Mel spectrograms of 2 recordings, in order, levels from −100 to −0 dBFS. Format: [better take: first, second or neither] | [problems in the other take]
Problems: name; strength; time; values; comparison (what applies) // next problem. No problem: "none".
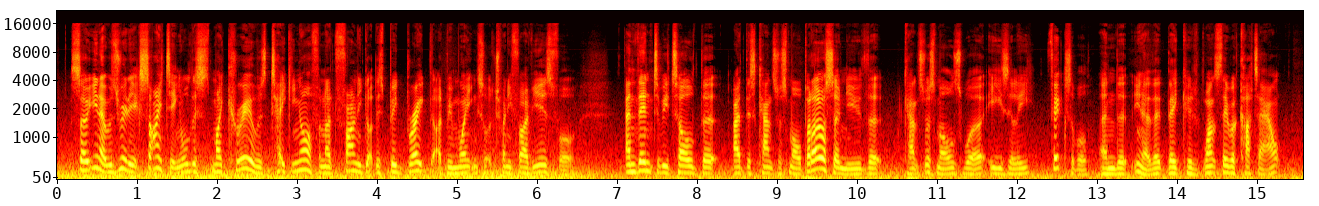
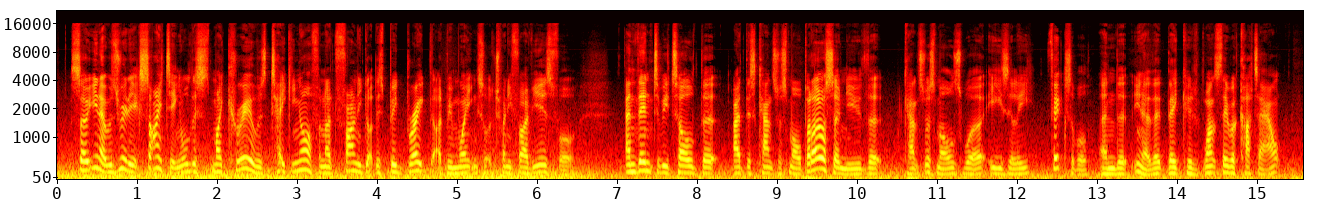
neither | wind noise on the microphone; occasional gusts; 20 dB below the speech; the same in both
